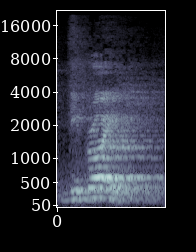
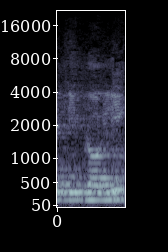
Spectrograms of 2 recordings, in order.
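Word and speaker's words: de Broglie: Finally डी ब्रॉय, जिसे बहुत जने डी ब्रॉगली कहते हैं लेकिन actual pronunciation डी ब्रॉय, Louis डी ब्रॉय France के एक बहुत ही जाने माने फिजिसिस्ट थे।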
